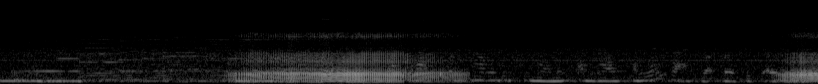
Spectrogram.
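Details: Rough, rumbling breaths with music in the background; a sleeping dog snoring, said to get even louder than this.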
